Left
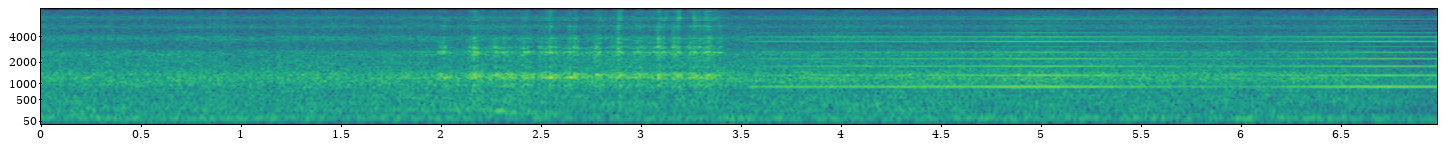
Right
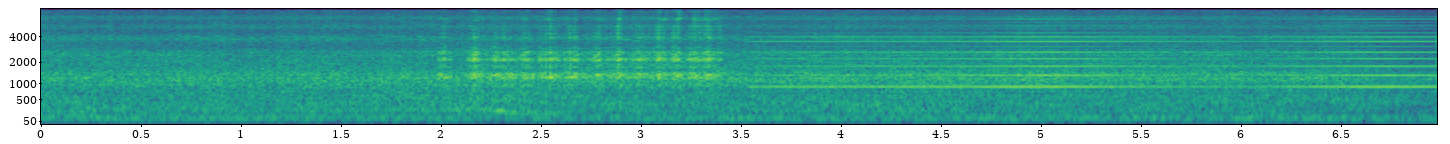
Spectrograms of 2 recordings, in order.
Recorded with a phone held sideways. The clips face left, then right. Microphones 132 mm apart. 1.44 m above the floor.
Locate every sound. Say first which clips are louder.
1.8 s a dropped coin: even; 15° left (ahead or behind)
3.5 s a violin: even; centre (ahead or behind)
